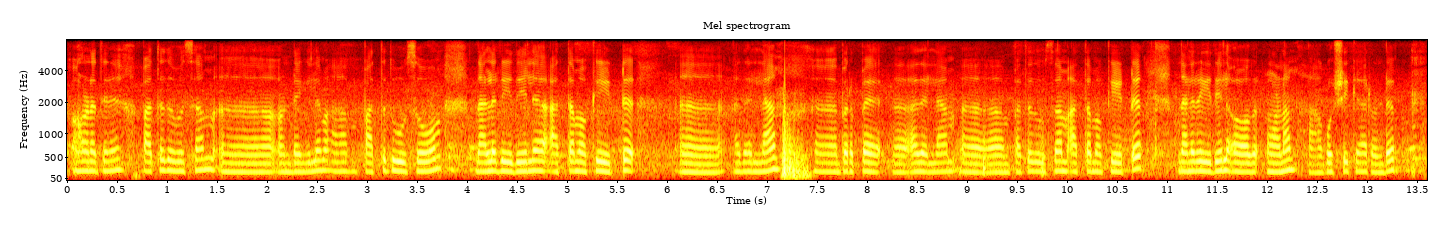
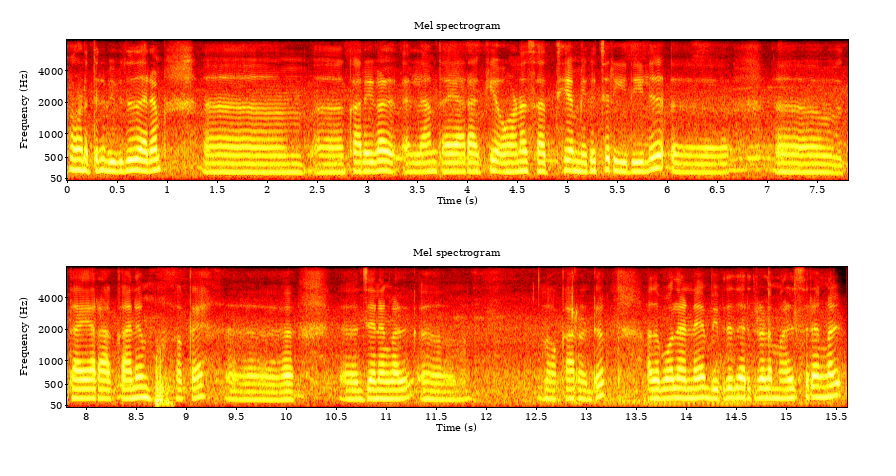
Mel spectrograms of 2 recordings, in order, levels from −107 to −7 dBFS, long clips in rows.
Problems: low volume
